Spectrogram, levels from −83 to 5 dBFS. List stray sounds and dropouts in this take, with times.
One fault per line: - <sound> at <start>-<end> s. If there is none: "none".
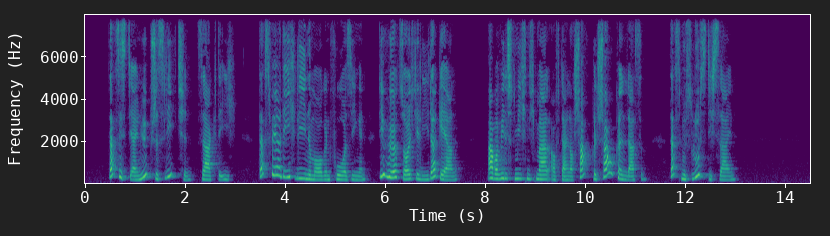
none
